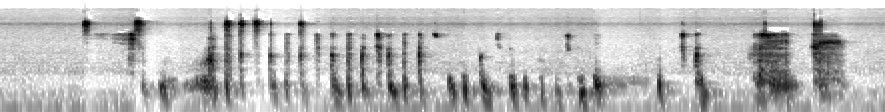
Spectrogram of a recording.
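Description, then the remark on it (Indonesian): A voice beatboxes a fast, busy pattern of clicks, hisses and popping bass hits, sounding harsh and distorted as if heard over a phone line, with a faint steady whine behind it. “Iya, itu aja itu bunyi kayak serius mungkin mungkin bagus mungkin apa itu pasti bagus beatnya cuma cuma karena cuma karena kita lewat telepon jadi suaranya kayak saya punya anak main becek begitu”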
